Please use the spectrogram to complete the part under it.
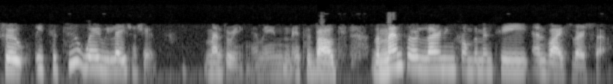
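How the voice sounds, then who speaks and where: A woman from Greece, a guest in an interview, talking slowly and thoughtfully with many pauses and fillers. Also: medium pitch, phone-quality sound. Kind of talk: interview conversation.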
